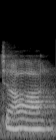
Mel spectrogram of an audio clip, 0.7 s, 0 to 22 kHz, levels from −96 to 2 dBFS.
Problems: constant background noise, low volume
